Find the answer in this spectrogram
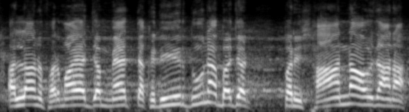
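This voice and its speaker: High-voiced preacher man. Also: pushed and bright. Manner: storytelling, speaks to a seated crowd. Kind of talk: sermon. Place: large hall with a seated audience. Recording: long reverb of a large hall.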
